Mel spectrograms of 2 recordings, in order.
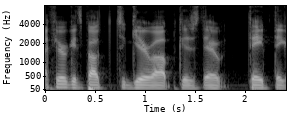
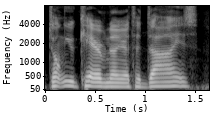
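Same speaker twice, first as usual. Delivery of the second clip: loud, higher imitation of angry disbelief; pissed off; 7 semitones higher, 6 dB louder than usual. Yoshida confronting Denji over Nayata, retold pissed-off demand. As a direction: demand it slowly, raised voice, retelling his anger. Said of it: "Yoshida starts looking pissed".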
